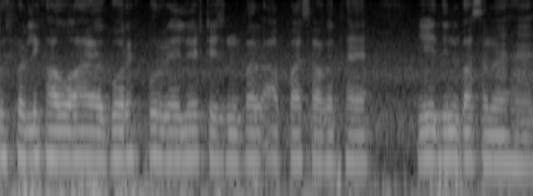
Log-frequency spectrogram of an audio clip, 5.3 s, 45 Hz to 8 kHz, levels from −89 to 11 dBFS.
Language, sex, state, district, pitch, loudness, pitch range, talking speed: Hindi, male, Uttar Pradesh, Gorakhpur, 125 Hz, -35 LUFS, 120-130 Hz, 190 wpm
